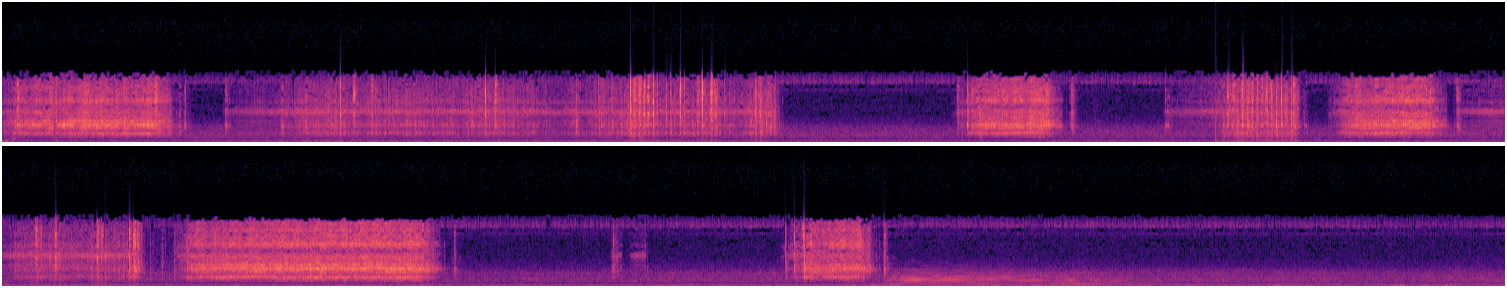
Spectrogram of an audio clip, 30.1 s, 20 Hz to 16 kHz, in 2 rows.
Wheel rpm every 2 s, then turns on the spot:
40, 10, 20, 20, 10, 20, 20, 20, 30, 50, 0, 20, 0, 0, 0.
2-8 14-16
